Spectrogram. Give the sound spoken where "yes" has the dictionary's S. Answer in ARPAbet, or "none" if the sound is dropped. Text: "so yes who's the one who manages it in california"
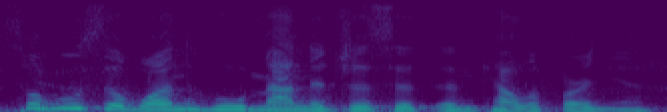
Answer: none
